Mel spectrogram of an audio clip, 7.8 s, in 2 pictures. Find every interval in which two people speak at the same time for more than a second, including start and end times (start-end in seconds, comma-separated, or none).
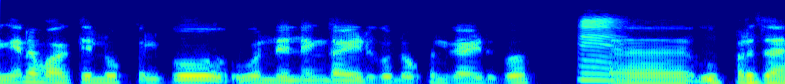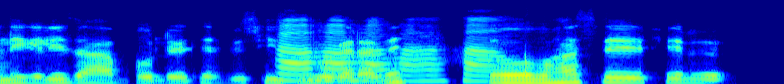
5.3-6.5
